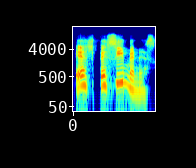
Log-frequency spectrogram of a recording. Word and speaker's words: especímenes: mismo sucede con palabras espécimen en singular decimos espécimen pueden anotar eso y en plural decimos especímenes osea que cambien nuevamente la sílaba tónica y la última oración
